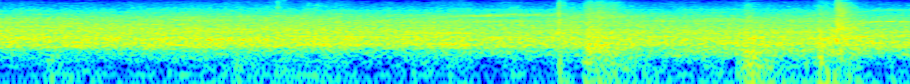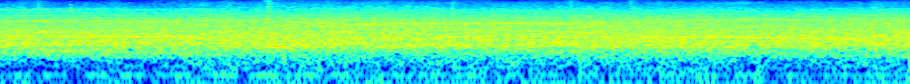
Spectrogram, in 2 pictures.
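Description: A scoop slam sends a huge wrestler crashing onto the mat, giving a few heavy thuds over the constant loud roar of an arena crowd.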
